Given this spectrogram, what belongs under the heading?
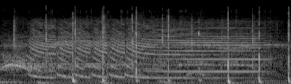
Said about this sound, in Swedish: Jag tycker vi kör en applåd och en tuta på distans idag gör vi.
